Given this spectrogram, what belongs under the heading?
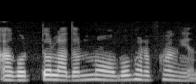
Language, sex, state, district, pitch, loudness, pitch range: Chakma, female, Tripura, Dhalai, 205 Hz, -16 LUFS, 200-220 Hz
